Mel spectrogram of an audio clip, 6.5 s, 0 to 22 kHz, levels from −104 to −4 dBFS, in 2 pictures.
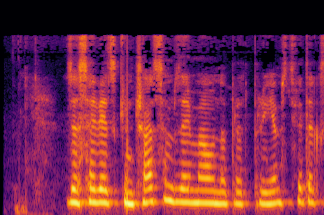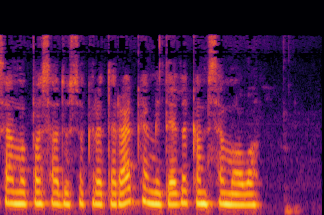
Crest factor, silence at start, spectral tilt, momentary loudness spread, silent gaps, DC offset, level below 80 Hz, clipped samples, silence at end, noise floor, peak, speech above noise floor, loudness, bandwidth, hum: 14 dB; 0.15 s; -5 dB/octave; 8 LU; none; under 0.1%; -54 dBFS; under 0.1%; 0.35 s; -48 dBFS; -2 dBFS; 32 dB; -17 LUFS; 11.5 kHz; none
